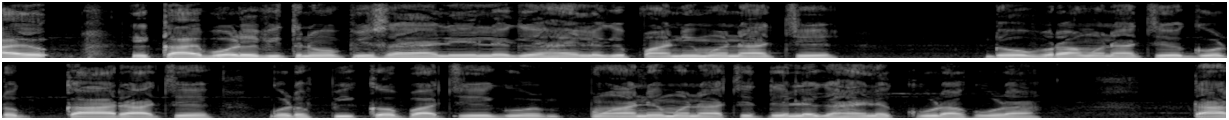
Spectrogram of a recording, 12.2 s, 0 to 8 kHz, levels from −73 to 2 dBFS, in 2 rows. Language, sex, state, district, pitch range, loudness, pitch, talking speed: Halbi, male, Chhattisgarh, Bastar, 145-155 Hz, -19 LUFS, 150 Hz, 180 wpm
